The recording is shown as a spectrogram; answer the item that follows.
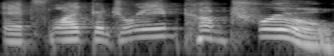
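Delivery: strongly nasal, very high whine. Remembering a group outing, the speaker imitates Debbie Grant's very high nasal voice. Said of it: "in her very high, nasally voice saying".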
